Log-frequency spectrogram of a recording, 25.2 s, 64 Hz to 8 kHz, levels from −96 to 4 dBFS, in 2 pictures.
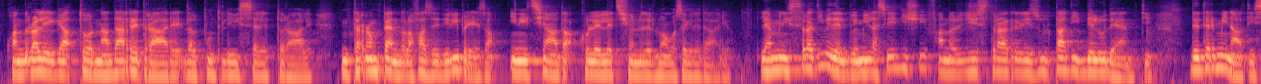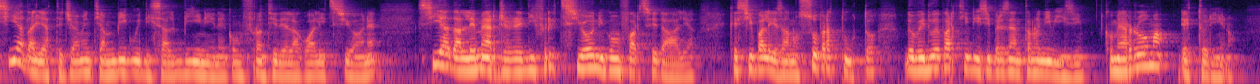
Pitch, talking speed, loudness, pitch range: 125 Hz, 150 wpm, -19 LUFS, 110-140 Hz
